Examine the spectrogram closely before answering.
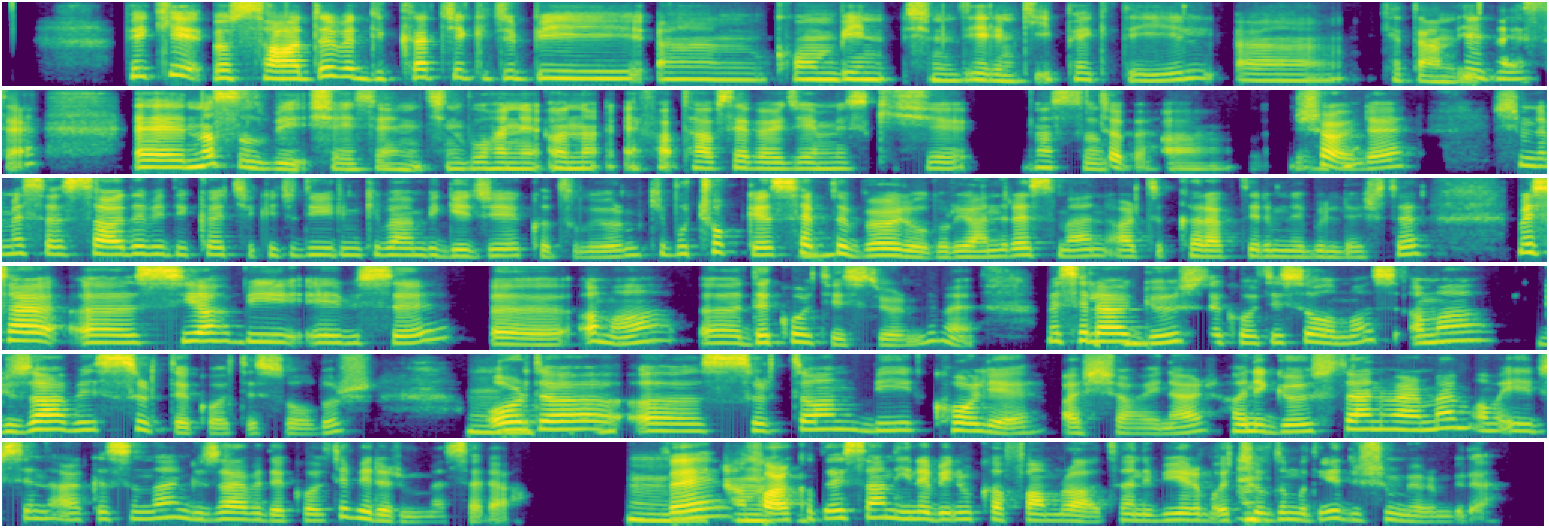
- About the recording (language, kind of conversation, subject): Turkish, podcast, Hem sade hem dikkat çekici bir stil nasıl oluşturabilirim?
- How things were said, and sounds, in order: tapping; unintelligible speech; unintelligible speech; unintelligible speech; unintelligible speech; unintelligible speech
